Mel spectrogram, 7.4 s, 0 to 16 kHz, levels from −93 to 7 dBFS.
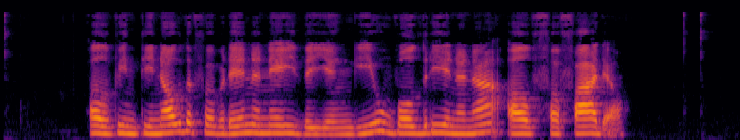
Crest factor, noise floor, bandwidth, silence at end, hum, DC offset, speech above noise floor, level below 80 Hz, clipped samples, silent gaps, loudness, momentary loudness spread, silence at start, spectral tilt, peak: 18 dB; -81 dBFS; 11.5 kHz; 1.2 s; none; under 0.1%; 56 dB; -70 dBFS; under 0.1%; none; -26 LUFS; 8 LU; 0.9 s; -6.5 dB/octave; -8 dBFS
